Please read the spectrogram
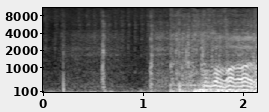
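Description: Dirt jump bike rolling on a dirt trail: a few sharp clicks in the first second, then from a little over a second in a loud, steady rumble of tyres on dirt and wind on the helmet-camera microphone as it rides fast downhill.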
